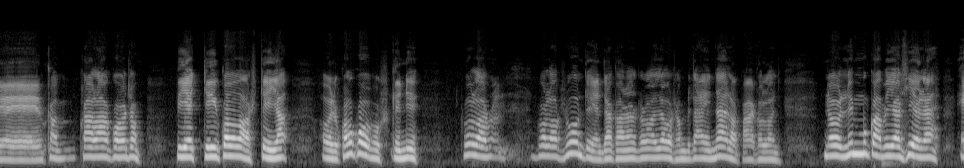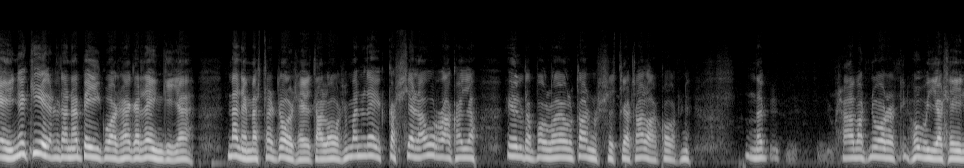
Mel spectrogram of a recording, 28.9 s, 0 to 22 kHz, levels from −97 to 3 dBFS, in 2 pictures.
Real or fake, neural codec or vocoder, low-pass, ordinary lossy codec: real; none; none; none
